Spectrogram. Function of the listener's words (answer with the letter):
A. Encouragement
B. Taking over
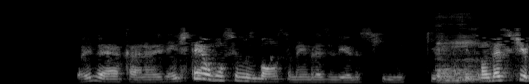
A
